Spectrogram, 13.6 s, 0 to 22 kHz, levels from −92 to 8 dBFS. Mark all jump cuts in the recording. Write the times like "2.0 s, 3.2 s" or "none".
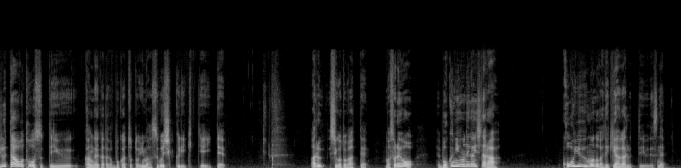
none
